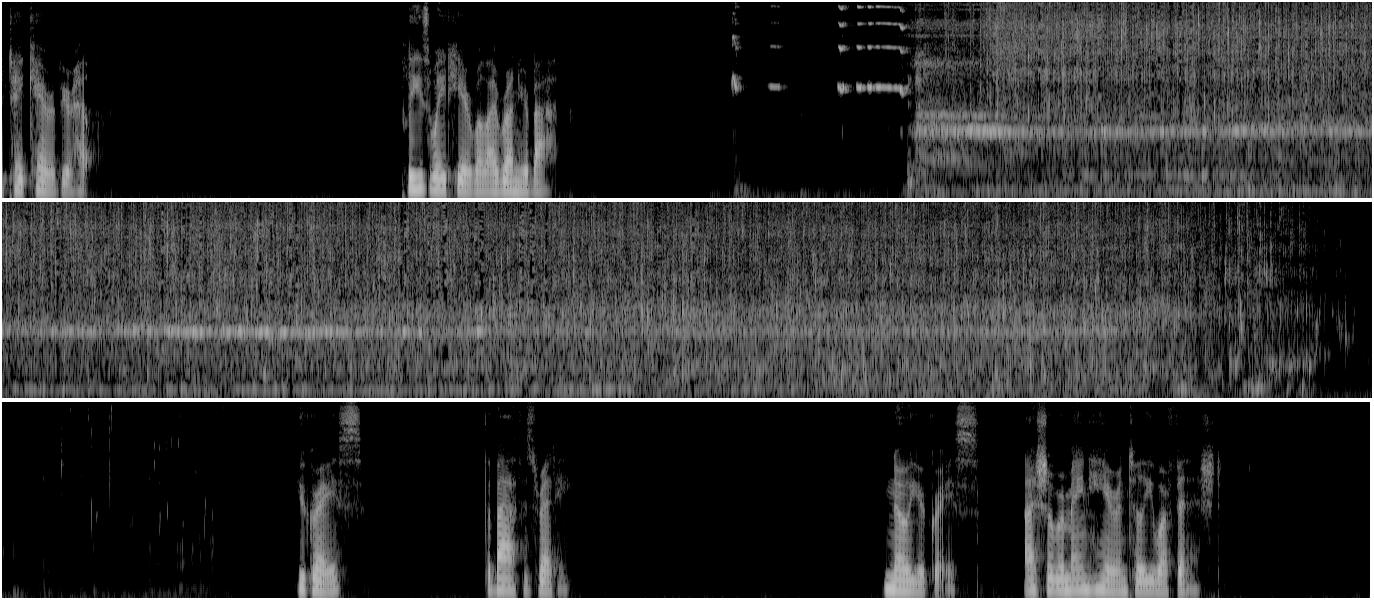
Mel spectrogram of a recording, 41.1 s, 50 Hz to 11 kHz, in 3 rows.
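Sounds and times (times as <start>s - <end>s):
brief high squeak: 7.3s - 9.1s
tap water filling bath: 9.1s - 29.8s.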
